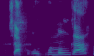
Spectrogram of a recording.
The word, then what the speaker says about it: Unterweger: How do you say, Unterweger. – Jack Unterweger.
